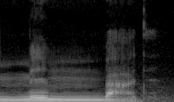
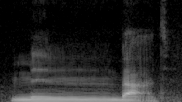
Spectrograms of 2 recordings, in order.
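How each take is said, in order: First: The nasal before the b sounds like n. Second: The nasal before the b sounds like m. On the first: The speaker calls it wrong. "نمیگیم" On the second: The speaker calls it right. "میگیم من بعد من بعد کلا میم تلفظ میکنیم"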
